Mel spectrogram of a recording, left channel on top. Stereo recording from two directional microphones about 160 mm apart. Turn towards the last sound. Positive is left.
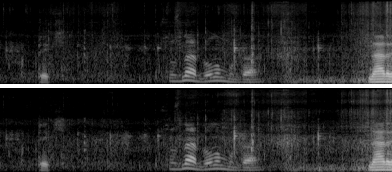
turn(degrees=0)  # may be behind; listen again after turning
